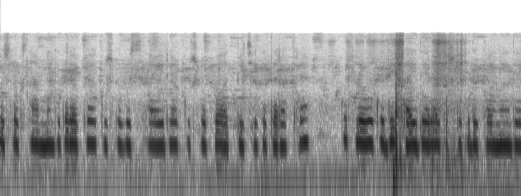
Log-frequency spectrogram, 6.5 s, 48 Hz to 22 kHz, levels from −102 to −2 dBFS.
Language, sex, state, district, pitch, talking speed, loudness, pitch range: Hindi, female, Chhattisgarh, Bilaspur, 240 Hz, 285 wpm, -24 LUFS, 235-250 Hz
